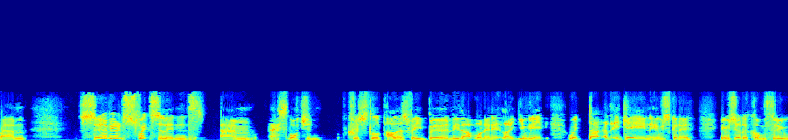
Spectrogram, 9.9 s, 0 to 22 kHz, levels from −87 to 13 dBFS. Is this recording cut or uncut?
cut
